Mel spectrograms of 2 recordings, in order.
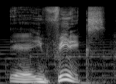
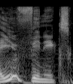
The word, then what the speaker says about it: Infinix: Y de hecho ya escuchaba gente, yo partí mal pronunciándolo, que yo creía que era Infinix. Y después empecé a darme cuenta que era Infinix cuando en las presentaciones empezaba a escucharlo oficialmente.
